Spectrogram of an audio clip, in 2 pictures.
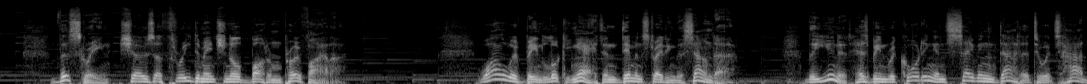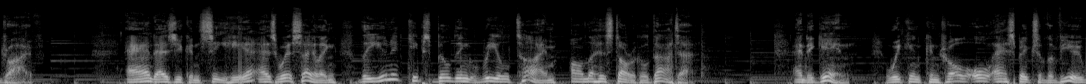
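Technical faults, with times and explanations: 11.48–11.54 s and 13.26–13.30 s, chunks out of order: a 20 ms chunk of audio plays late, after material that should follow it, two chunks late at 11.48 s and one chunk late at 13.26 s. Each swap leaves three hard joins, giving a brief jumbled stutter. Unlike a dropout, no audio goes missing and no silent gap appears, and unlike a repeat, nothing plays twice; the same sound is simply heard in the wrong order.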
